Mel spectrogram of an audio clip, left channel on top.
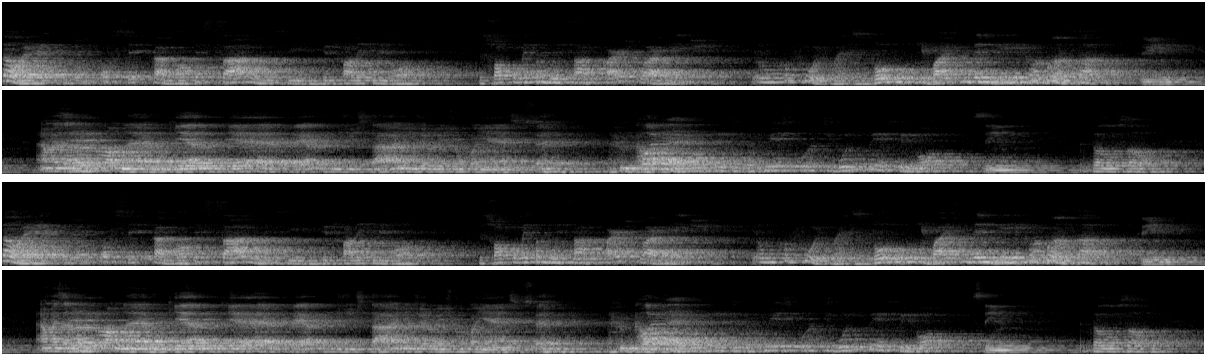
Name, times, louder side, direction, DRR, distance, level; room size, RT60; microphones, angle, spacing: voice 1, 0.0-4.1 4.8-6.9 7.5-11.0 12.6-13.1 18.4-21.4 22.8-23.5, equal, 10° right, -5 dB, 0.6 m, -24 dB
voice 2, 12.4-17.6 18.1-18.6 21.8-22.1, equal, 40° right, -4 dB, 1.3 m, -21 dB
6.2 x 3.9 x 5.2 m, 2.5 s
head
